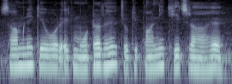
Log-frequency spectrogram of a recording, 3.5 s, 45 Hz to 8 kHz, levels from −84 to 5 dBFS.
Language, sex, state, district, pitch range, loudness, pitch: Hindi, male, Arunachal Pradesh, Lower Dibang Valley, 120-135 Hz, -17 LUFS, 130 Hz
